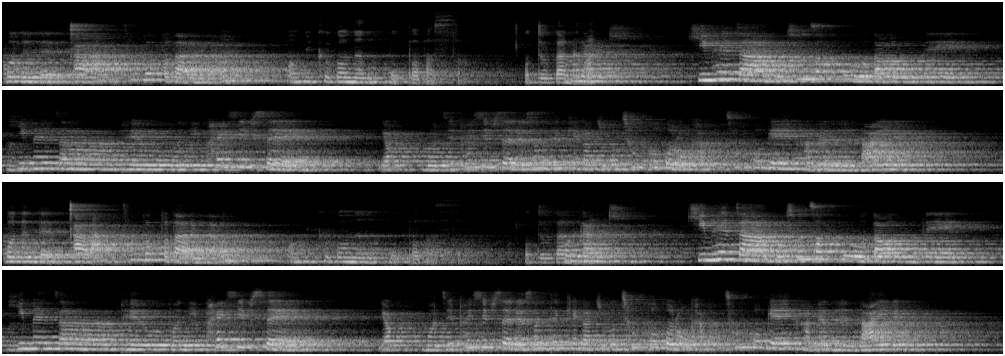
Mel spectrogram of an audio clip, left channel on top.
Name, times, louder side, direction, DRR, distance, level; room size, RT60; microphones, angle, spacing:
voice 1, 0.0-2.3 5.6-6.0 6.9-9.6 10.1-13.0 13.8-13.9 14.2-19.1, right 1 dB, 55° right, -1 dB, 1.1 m, -19 dB
voice 2, 2.8-4.6 5.2-6.0 10.1-10.2, left 2 dB, 30° left, 5 dB, 0.3 m, -26 dB
9.0 x 4.7 x 5.1 m, 2.8 s
head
